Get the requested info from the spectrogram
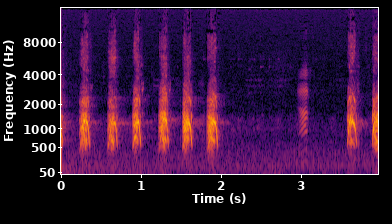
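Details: Six brisk, regular barks from a Labrador with a brick, a short silence with a faint high squeak, then two more barks.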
